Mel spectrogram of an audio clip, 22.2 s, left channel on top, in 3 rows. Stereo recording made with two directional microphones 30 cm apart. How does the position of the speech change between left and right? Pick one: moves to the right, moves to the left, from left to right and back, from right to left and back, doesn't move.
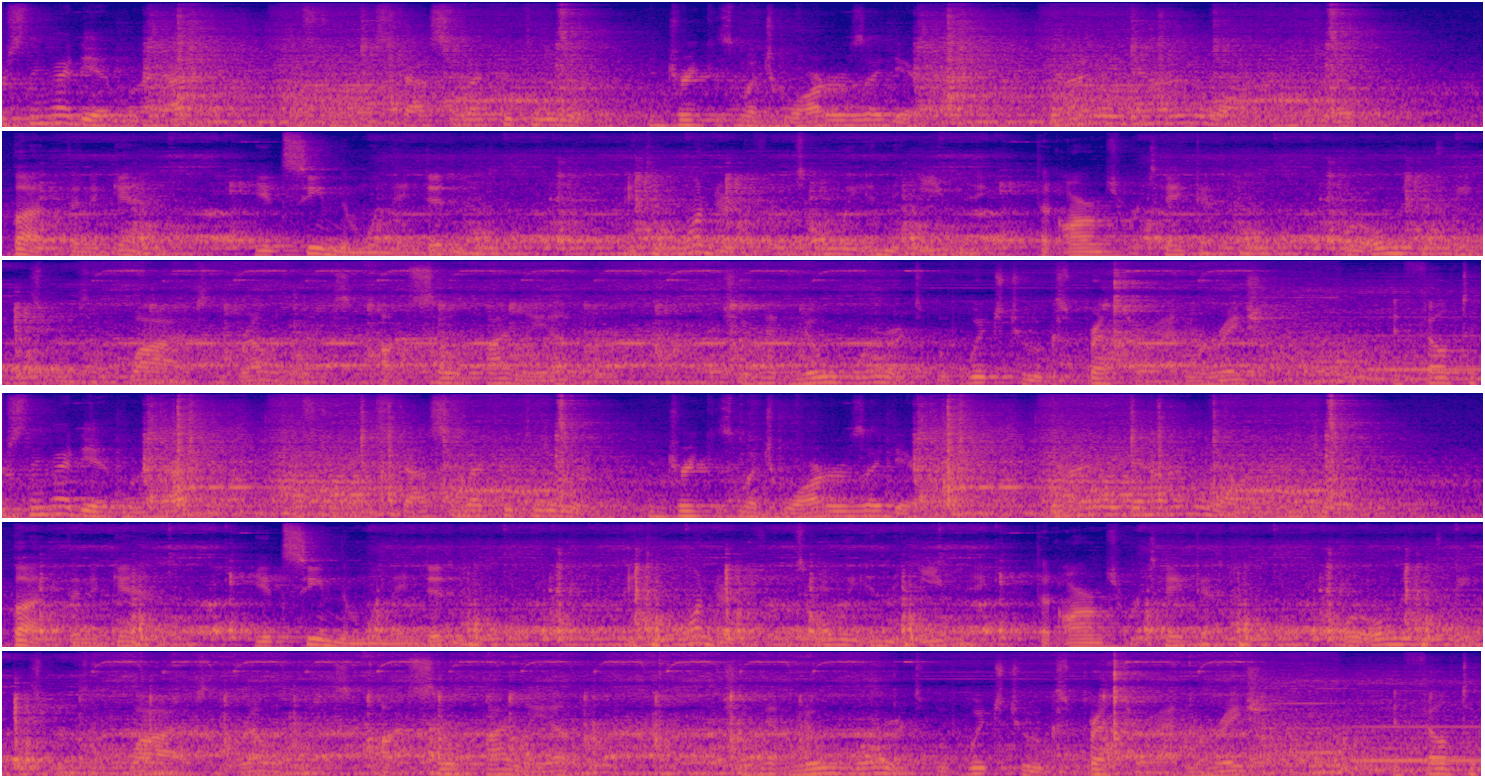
doesn't move.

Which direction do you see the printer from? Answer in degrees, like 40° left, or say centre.
50° right.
